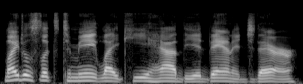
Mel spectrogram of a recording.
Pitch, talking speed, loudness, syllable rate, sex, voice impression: 150 Hz, 200 wpm, -19 LUFS, 5.1 syllables/s, female, feminine, adult-like, slightly intellectual, slightly elegant, slightly strict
